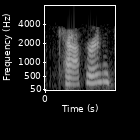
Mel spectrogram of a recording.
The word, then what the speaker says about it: Kathryn: Catherine, K-A-T-H-R-Y-N. And the last name is Blue, and it's spelled B-L-E-W.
